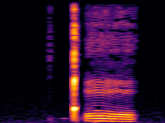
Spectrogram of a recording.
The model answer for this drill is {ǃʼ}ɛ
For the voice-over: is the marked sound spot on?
yes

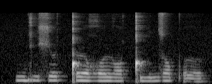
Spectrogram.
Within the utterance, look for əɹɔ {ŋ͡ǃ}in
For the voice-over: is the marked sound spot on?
no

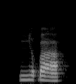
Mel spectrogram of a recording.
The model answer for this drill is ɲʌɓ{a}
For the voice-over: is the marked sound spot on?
yes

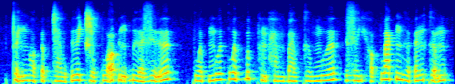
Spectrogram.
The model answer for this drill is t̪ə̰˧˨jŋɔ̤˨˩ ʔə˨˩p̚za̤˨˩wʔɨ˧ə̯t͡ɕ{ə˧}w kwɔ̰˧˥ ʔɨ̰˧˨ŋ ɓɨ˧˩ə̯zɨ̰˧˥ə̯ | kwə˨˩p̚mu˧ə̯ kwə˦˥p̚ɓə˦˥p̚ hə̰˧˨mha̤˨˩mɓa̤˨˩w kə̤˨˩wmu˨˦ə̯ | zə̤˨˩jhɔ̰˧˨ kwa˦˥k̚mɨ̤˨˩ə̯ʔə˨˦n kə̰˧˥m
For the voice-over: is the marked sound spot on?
no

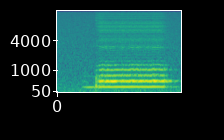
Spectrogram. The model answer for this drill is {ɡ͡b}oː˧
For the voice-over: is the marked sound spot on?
yes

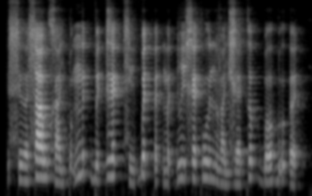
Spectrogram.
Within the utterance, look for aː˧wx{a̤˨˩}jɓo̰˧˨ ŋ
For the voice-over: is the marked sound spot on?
yes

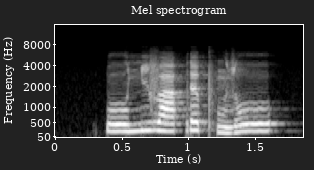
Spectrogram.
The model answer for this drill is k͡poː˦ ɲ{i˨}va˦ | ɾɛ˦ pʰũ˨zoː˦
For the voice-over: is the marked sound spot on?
no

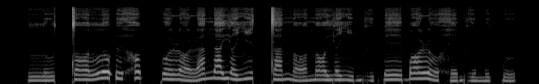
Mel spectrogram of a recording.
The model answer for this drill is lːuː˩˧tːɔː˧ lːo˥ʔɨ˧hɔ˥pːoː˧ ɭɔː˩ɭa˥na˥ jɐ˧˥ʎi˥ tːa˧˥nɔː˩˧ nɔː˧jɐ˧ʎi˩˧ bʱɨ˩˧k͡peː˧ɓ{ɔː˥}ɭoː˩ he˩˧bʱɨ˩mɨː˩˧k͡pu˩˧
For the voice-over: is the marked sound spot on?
yes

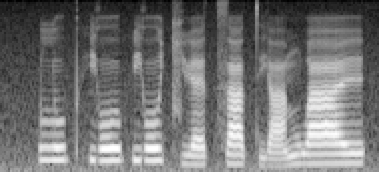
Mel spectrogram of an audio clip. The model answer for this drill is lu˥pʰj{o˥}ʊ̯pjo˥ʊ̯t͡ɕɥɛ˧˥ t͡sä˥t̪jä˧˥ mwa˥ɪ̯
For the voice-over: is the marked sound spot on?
yes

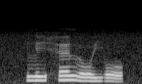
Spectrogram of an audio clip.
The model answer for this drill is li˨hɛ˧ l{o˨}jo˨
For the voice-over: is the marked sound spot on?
yes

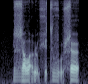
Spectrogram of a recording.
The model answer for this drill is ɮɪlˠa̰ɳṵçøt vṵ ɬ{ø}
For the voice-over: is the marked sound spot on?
no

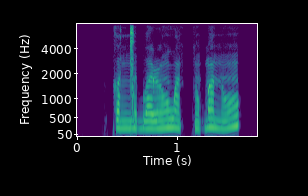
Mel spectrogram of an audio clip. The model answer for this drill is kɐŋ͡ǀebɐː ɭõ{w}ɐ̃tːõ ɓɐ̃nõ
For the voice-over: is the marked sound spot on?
yes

